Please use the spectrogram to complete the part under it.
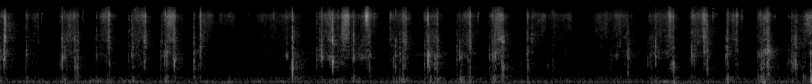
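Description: Angel tarot cards being shuffled in quick repeated bursts of crisp riffling and flicking, close and fairly quiet, with no talk over them.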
